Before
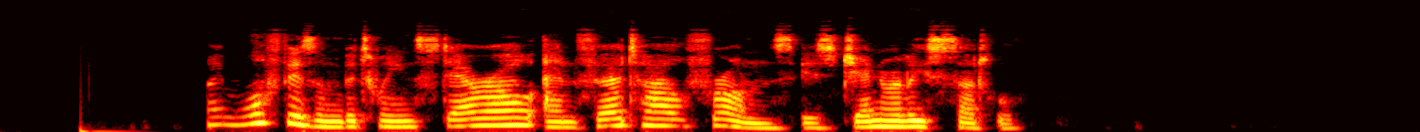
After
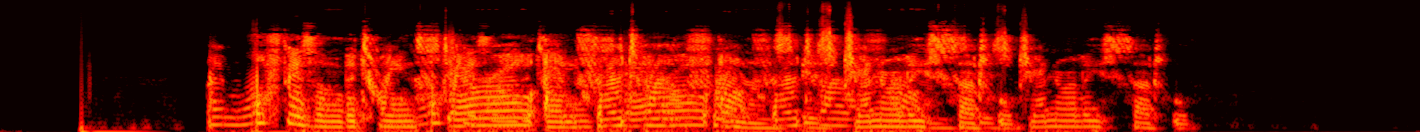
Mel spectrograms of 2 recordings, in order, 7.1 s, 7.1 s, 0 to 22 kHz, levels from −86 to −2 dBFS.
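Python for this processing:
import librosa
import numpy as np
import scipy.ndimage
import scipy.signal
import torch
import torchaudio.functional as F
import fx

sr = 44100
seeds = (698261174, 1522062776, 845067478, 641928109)

y = fx.peak_eq(x, sr, hz=910.0, db=10.5, octaves=2.5, at=(1.28, 3.01))
y = fx.env_flanger(y, sr, rest_ms=8.7, full_db=-13.5)
y = y + 10.0 ** (-12.0 / 20.0) * np.pad(y, (int(876 * sr / 1000.0), 0))[:len(y)]
y = fx.spectral_comp(y, sr, ratio=4.0)
y = F.gain(torch.from_numpy(y), -8.5).numpy()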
